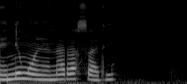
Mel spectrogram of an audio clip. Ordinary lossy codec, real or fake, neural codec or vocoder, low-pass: none; real; none; none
